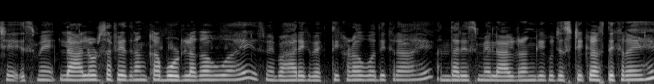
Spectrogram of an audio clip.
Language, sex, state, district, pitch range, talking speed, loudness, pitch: Hindi, female, Bihar, Jamui, 200-210 Hz, 275 wpm, -24 LUFS, 205 Hz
